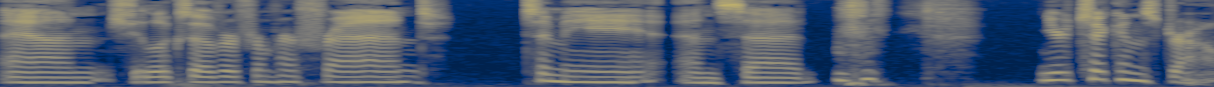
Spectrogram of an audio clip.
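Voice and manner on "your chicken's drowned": said through a light, half-laughed chuckle. Retelling what a girl said to him, imitating someone chuckling. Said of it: "kind of like laughing, like chuckling a little bit".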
